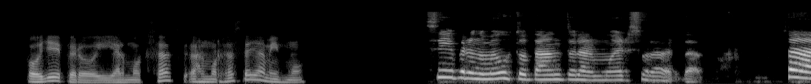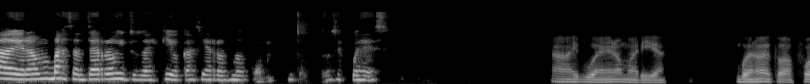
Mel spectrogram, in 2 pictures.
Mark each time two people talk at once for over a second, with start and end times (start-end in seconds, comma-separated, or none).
none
